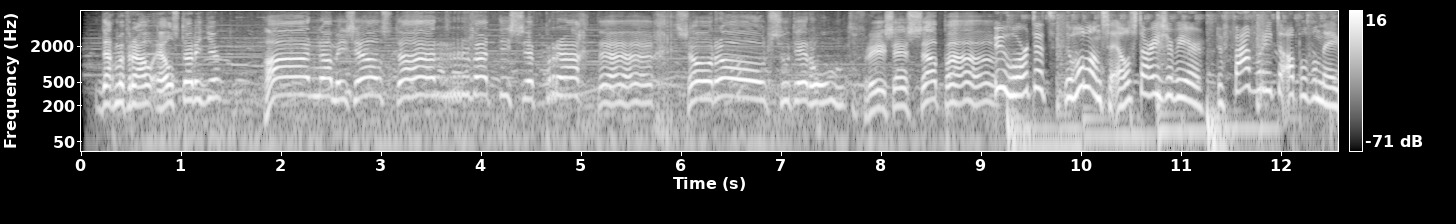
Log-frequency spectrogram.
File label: Radio Commercial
